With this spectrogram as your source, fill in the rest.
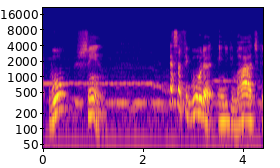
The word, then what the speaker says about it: Wu Xin: Hoje nós vamos falar sobre o Hu Hsin, ou uma pronúncia mais correta seria Wu Xin.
